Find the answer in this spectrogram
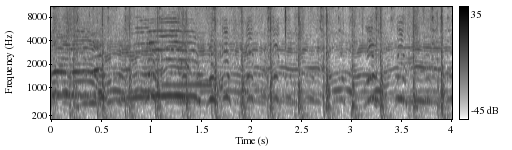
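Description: Several men chanting in a Native American style over a steady beat of hand-held frame drums, about four strokes a second.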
